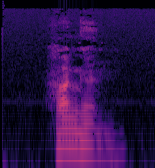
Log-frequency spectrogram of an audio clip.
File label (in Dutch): "hangen", Dutch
